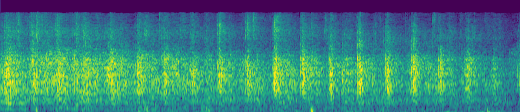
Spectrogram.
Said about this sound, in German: Lass uns Sie mit einem Applaus äh, willkommen heißen.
